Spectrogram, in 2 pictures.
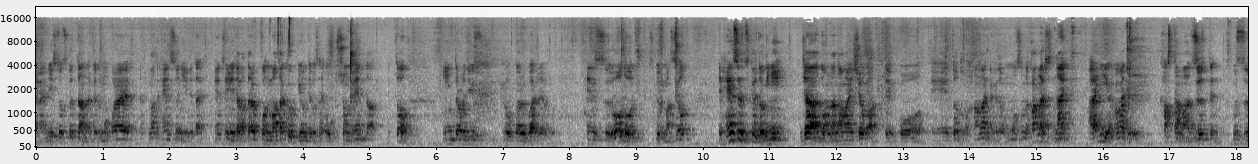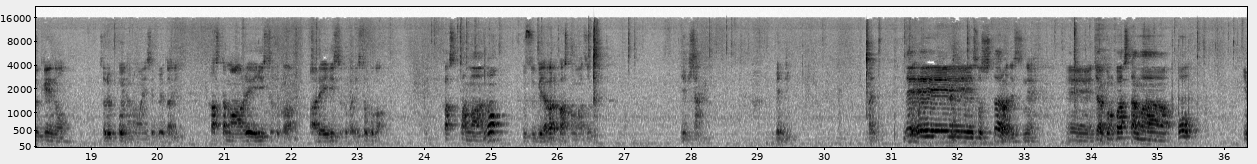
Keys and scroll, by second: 4.8 alt+Return, 26.7 Return.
